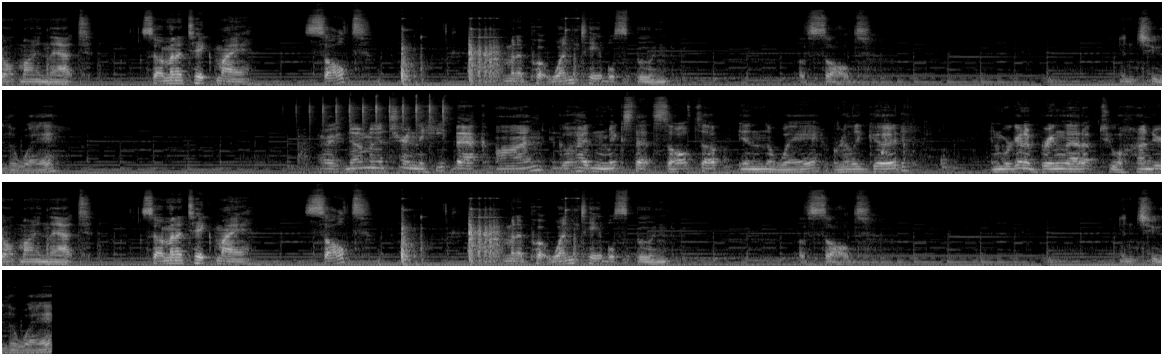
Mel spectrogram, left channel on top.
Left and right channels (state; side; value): drops out; right; at 12.1 s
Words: mind that. So I'm going to take my salt. I'm going to put 1 tablespoon of salt into the whey. All right, now I'm going to turn the heat back on and go ahead and mix that salt up in the whey really good. And we're going to bring that up to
